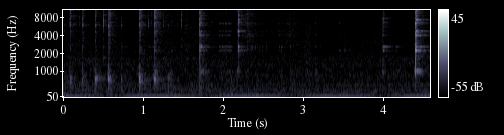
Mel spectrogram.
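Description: Chopped crackers get stirred in a bowl for an apple pie cheesecake crust, giving scattered light clinks and ticks of a utensil against the bowl, fairly quiet and irregular.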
